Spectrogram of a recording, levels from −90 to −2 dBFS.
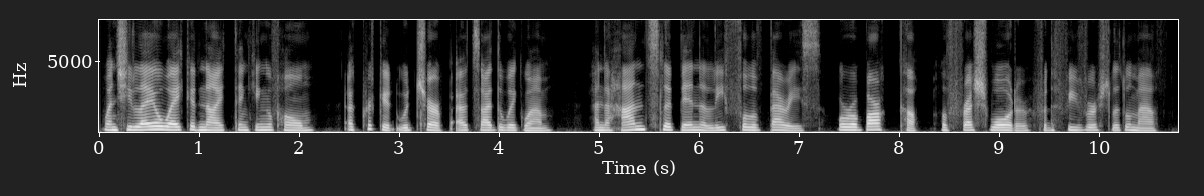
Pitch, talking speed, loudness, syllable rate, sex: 185 Hz, 210 wpm, -19 LUFS, 5.4 syllables/s, female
